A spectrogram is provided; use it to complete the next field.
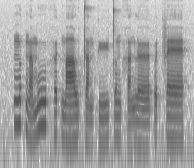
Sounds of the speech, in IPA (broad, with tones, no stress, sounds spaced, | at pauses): ŋ ʊ˥ k̚ ŋ ɐ˨˥ m uː˥ h ɵ˧ t̚ m aː˨˧ w t̪ ɐ˨ m k yː˨˧ t̪ ʊ˧ ŋ h ɐ˨˧ n l œː˨ p ɵ˧ t̚ f ɛː˥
